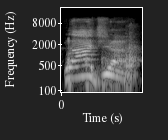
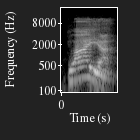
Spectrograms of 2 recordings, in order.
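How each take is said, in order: First: It is said with an Argentinian accent. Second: It is said with a standard Spanish accent. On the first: The speaker calls it wrong. "they say plaja" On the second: The speaker calls it right. "Everybody says playa"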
